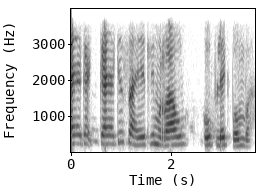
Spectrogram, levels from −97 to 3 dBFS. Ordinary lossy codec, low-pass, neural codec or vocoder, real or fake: none; 3.6 kHz; none; real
